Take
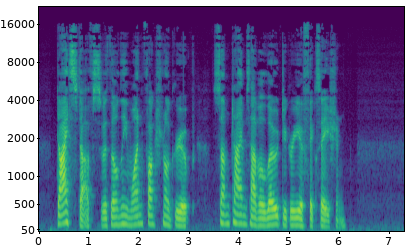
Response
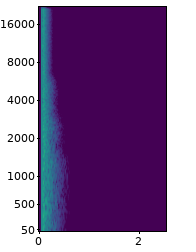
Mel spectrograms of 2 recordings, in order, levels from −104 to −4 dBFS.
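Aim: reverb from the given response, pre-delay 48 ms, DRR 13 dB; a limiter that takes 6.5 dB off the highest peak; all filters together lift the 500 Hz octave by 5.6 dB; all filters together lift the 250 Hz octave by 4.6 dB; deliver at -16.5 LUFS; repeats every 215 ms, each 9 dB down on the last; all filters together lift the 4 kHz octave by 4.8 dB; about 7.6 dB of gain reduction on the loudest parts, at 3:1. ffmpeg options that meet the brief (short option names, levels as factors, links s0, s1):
-filter_complex "[0:a]equalizer=f=250:t=o:g=4,equalizer=f=500:t=o:g=5.5,equalizer=f=4000:t=o:g=6,acompressor=threshold=0.0891:ratio=3,alimiter=limit=0.178:level=0:latency=1,aecho=1:1:215|430|645|860:0.355|0.124|0.0435|0.0152,asplit=2[s0][s1];[1:a]atrim=start_sample=2205,adelay=48[s2];[s1][s2]afir=irnorm=-1:irlink=0,volume=0.0841[s3];[s0][s3]amix=inputs=2:normalize=0,volume=3.16"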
